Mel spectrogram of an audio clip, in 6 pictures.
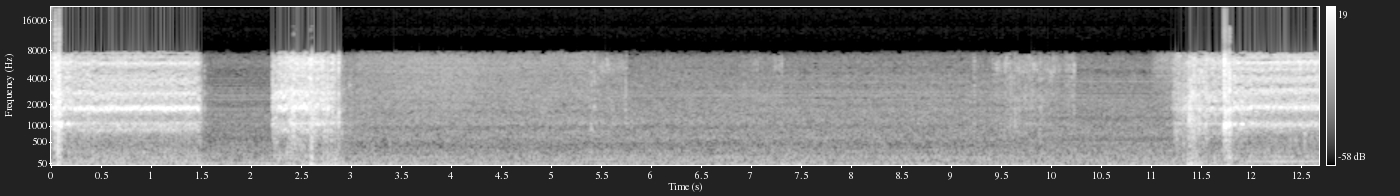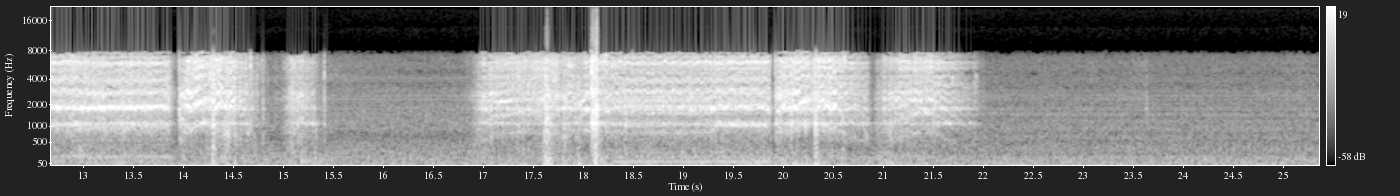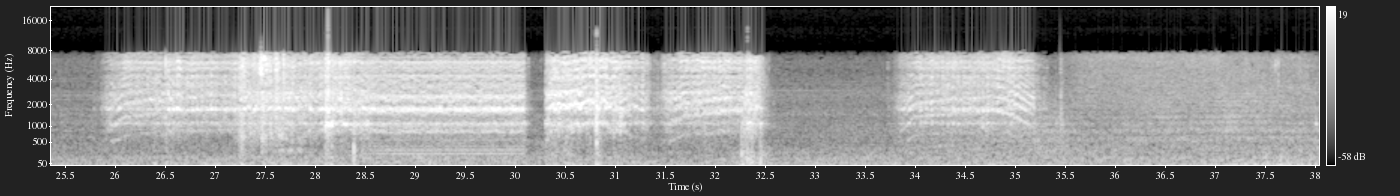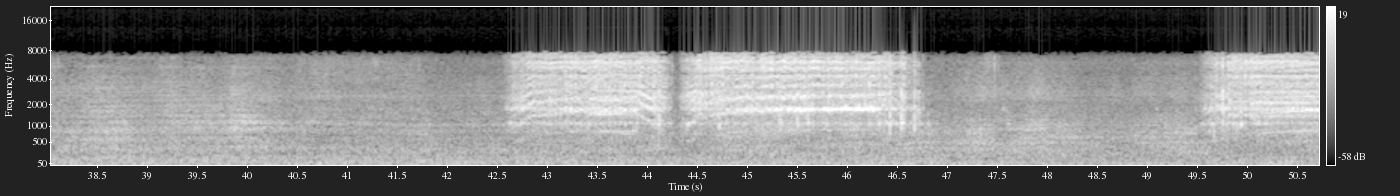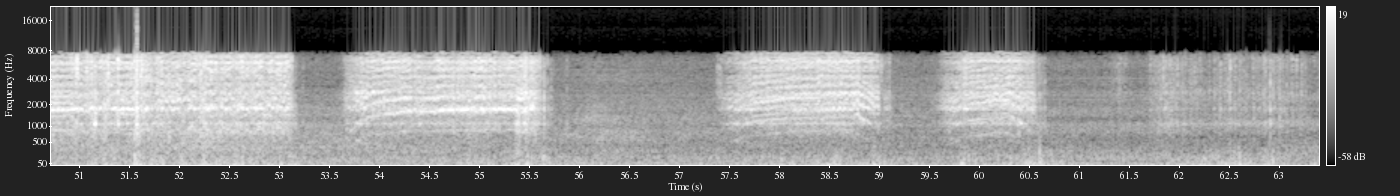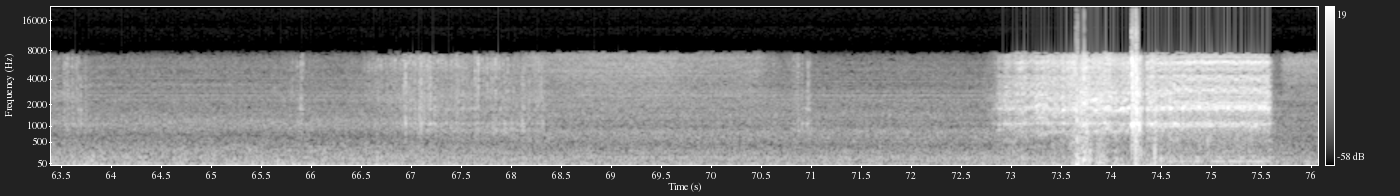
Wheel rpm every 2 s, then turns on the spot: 180, 70, 10, 0, 10, 60, 250, 70, 100, 230, 150, 0, 10, 190, 220, 170, 60, 100, 10, 0, 10, 100, 170, 70, 20, 190, 160, 180, 30, 110, 50, 20, 0, 10, 0, 0, 90, 200.
36-38 40-42 46-48 60-64 66-68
